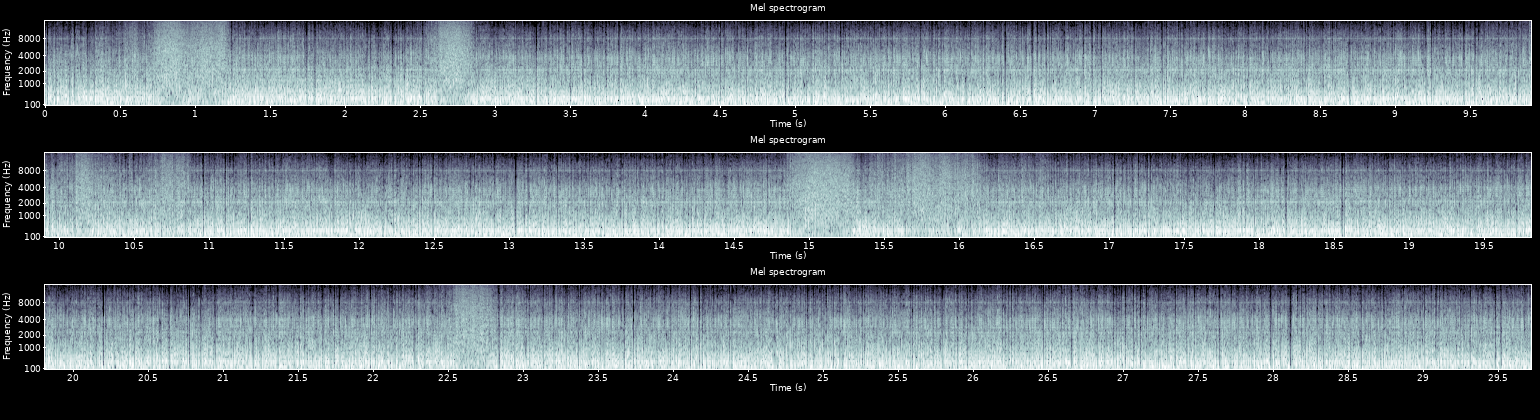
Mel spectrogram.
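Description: RC airplane's motor and propeller running steadily in flight, heard from on board: a steady hum that creeps slightly higher in pitch in the second half, over a constant rushing hiss. A handful of brief sharp clicks break through.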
